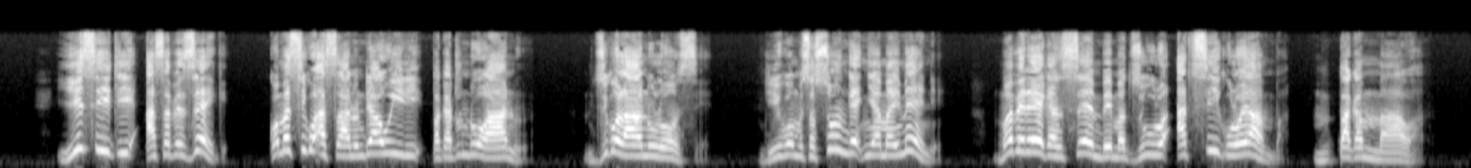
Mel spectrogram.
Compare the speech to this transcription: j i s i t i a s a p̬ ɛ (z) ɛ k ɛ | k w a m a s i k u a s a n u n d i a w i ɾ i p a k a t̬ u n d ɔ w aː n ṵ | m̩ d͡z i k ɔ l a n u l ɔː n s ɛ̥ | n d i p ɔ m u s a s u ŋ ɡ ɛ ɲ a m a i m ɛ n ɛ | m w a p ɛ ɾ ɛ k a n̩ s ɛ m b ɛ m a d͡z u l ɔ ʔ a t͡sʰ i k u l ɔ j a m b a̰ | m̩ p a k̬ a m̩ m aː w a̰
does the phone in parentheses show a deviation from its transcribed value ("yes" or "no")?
no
